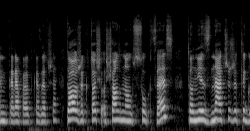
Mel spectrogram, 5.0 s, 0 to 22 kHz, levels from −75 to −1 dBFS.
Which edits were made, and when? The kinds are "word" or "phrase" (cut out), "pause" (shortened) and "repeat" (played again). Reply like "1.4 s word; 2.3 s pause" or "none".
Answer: 1.3 s pause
